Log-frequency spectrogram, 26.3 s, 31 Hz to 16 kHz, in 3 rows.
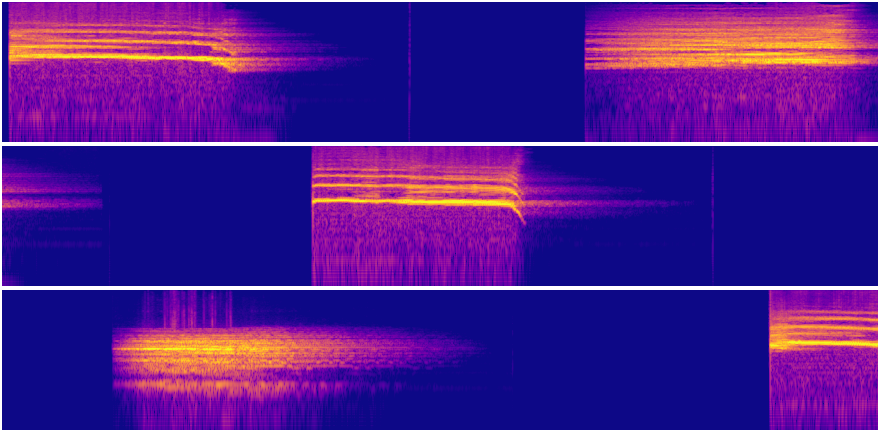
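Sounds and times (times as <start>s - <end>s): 
horror screams: 0.1s - 2.9s, 5.8s - 9.2s, 11.9s - 14.6s, 18.6s - 21.6s, 25.2s - 26.2s
horror suspense sounds: 18.6s - 21.7s.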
